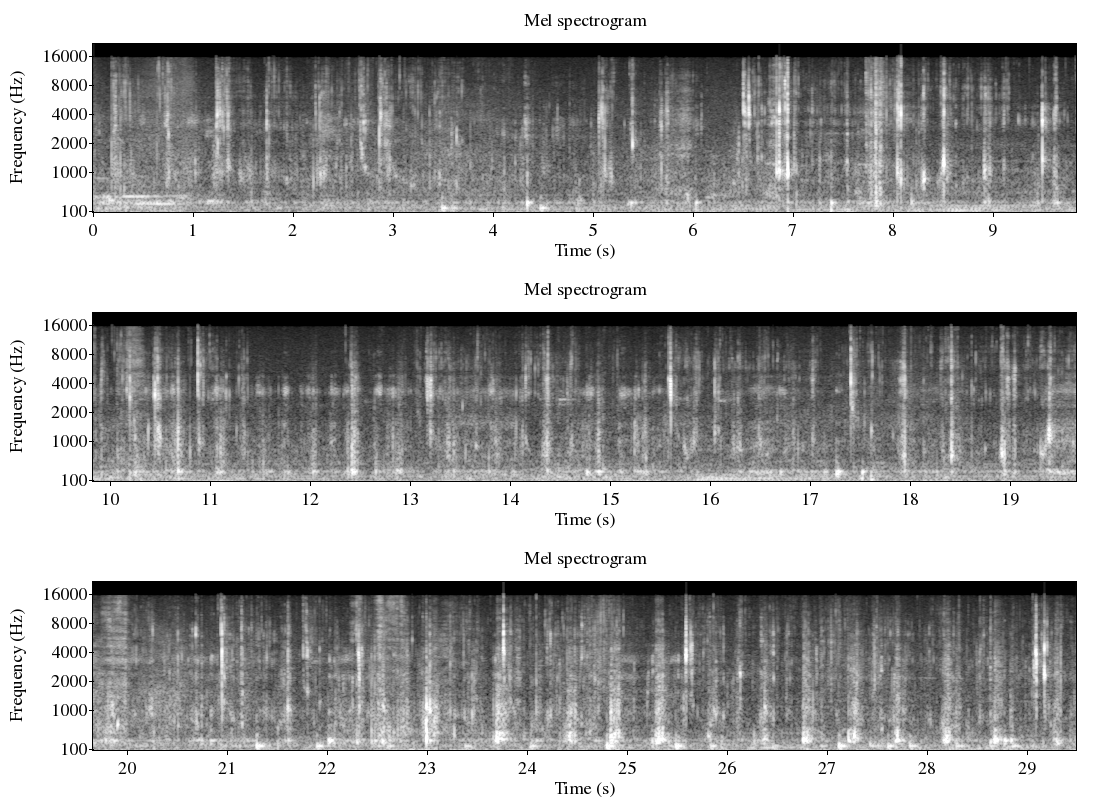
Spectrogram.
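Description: Two people eating rice and mutton curry with their hands: chewing and crunching mouth sounds, with many sharp clicks throughout.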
